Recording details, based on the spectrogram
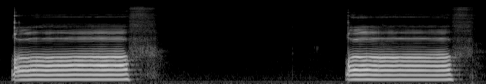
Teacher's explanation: زبان کی جڑ اور تالو کے نرم حصہ سے ادا ہوتا ہے. یہ بھی حروف مصعلیہ میں سے ہے، جسے ہمیشہ پر پڑھا جاتا ہے.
